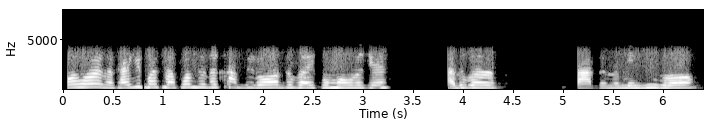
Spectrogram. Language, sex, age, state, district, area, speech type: Manipuri, female, 60+, Manipur, Imphal East, rural, conversation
